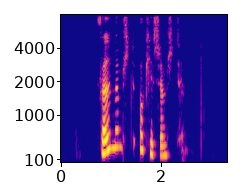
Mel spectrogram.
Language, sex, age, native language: Icelandic, female, 20-29, Icelandic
